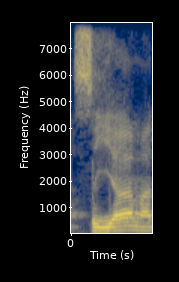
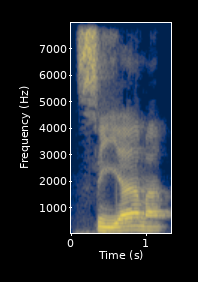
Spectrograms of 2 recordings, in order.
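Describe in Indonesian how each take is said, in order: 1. Suku kata pertama sedang, bibir tidak dimonyongkan. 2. Suku kata pertama dilebih-lebihkan dengan bibir dimonyongkan.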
